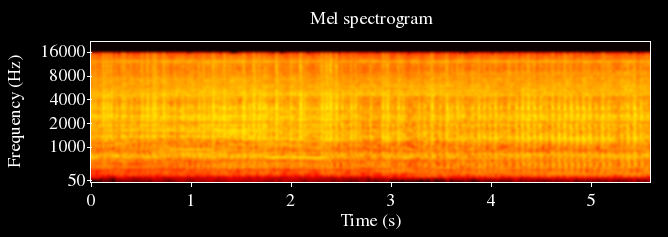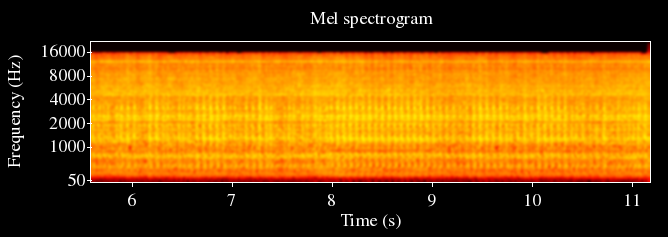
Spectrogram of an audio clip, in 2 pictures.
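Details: Abandoned small single-cylinder engine, choke on, after regapping the plug for weak spark: runs on its own with a busy rapid buzz that holds steady; starts and keeps going fine.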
